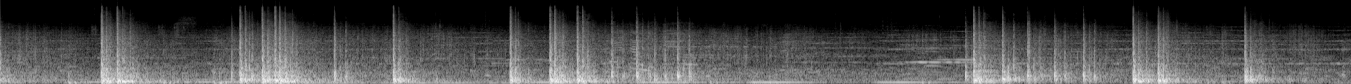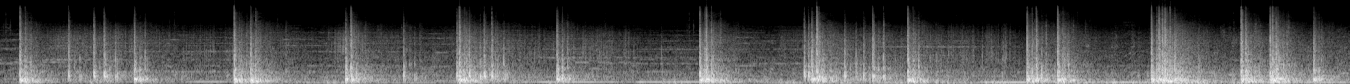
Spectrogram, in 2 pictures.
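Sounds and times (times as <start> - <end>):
fireworks bursting with rumbling echo: 0.0 - 27.0.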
